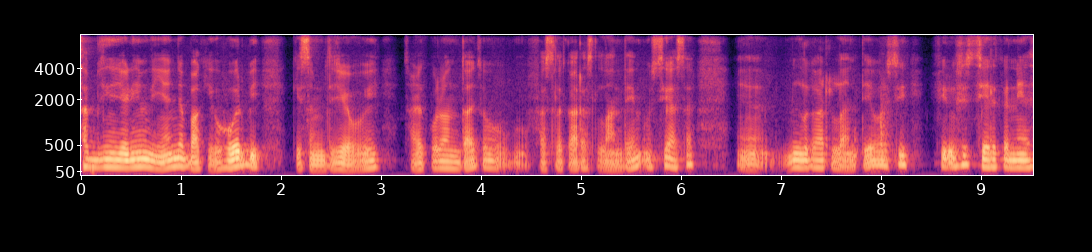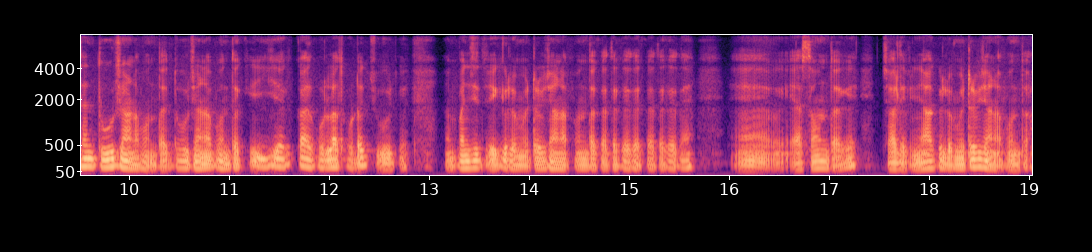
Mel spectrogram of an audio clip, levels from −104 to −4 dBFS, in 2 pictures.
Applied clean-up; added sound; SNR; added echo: none; none; none; none.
